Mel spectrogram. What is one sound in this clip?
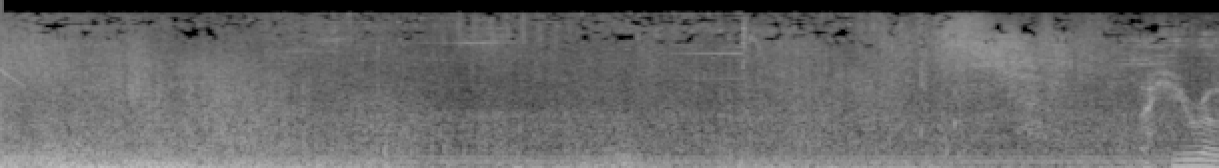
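Electricity crackles and sizzles.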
